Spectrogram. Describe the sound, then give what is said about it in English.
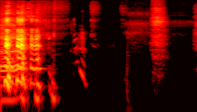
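Heavy, exasperated breathing: a loud voiced, groaning exhale at first, then a few quieter wheezy breaths spaced apart in near-silence. “Exasperated breathing.”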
